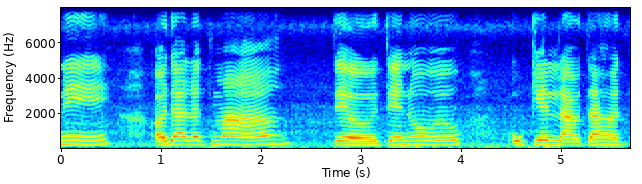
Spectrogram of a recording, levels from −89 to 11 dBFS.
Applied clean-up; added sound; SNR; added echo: none; none; none; none.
